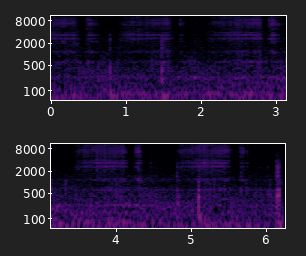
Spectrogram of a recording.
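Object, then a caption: Packed baking soda lump scraped with a knife. A green-bladed knife shaves the surface of a small, solid lump of compacted baking soda held in the palm. The result is a steady, dry rasping scrape with a bright, hissy texture over a low rumble, broken by a few sharp ticks as the blade catches.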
